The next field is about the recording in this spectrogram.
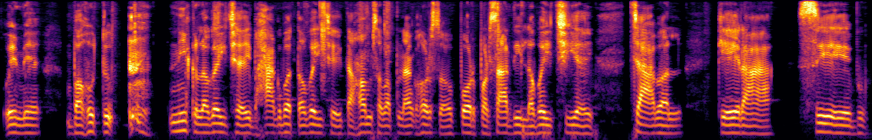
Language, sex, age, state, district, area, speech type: Maithili, female, 30-45, Bihar, Muzaffarpur, urban, spontaneous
